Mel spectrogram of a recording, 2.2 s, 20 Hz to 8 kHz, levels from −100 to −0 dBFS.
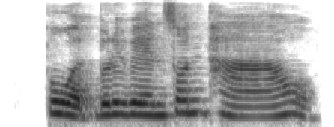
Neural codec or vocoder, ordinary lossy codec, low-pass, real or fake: none; none; none; real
